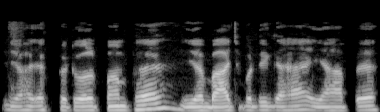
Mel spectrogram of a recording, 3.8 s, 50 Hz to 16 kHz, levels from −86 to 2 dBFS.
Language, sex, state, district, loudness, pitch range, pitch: Hindi, male, Bihar, Sitamarhi, -19 LUFS, 115-130 Hz, 125 Hz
